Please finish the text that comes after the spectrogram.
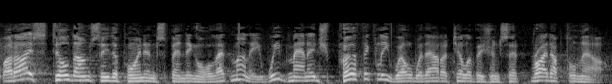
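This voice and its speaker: Hesitant, put-upon sidekick in a 1950s radio sitcom, highish voice, faint background noise. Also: male voice, very animated, brisk. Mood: doubtful. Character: put-upon, protesting, simple-minded male lodger and pal. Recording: dull, faintly noisy 1950s radio recording.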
